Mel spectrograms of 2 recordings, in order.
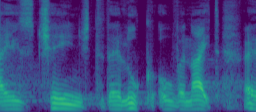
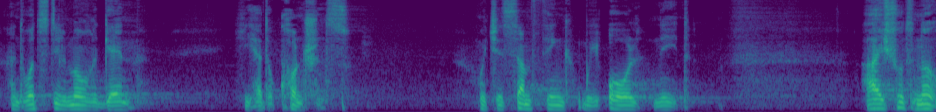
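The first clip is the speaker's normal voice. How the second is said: heavy-hearted, regretful, sorrowful voice. Telling a visitor about the visitor's father and his conscience: sad voice. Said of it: "Why do you sound so sad".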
